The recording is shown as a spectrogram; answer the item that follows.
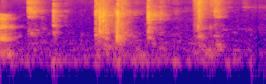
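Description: A quick run of about ten soft clicks and taps, ending after about a second and a half.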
